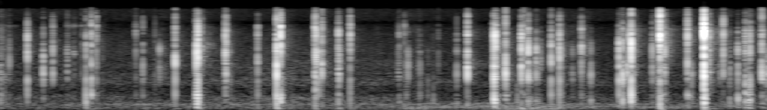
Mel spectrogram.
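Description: Long green fingernails tap and scratch the glass back of a pink smartphone near its camera lenses, with the phone held in both hands while it records. About two dozen quick, sharp, bright clicks and scrapes come in uneven bursts, each dry and gone almost instantly, with little low end.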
